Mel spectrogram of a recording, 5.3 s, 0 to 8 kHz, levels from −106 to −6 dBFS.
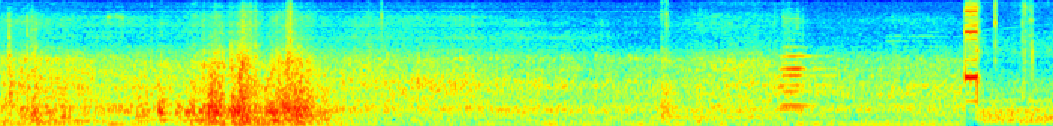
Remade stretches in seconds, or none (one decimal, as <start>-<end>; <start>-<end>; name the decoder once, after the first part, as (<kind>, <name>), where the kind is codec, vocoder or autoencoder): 0.4-3.4 (codec, DAC)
